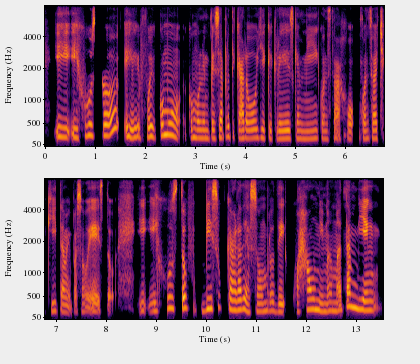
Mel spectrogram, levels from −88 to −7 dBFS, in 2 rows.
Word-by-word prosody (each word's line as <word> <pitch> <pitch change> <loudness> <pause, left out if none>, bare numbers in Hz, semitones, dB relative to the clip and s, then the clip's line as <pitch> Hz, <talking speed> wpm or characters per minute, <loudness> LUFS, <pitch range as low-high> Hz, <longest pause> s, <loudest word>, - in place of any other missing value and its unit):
Y 200 -2 +1
y 190 - +1
justo, 235 - 0
eh, 205 0 -1
fue 205 0 -2
como 235 -4 0 0.2
como 180 0 -4
le 175 - -4
empecé 175 +1 +4
a 185 - +1
platicar: 200 -4 -1
"Oye, 180 0 -4
¿qué 170 - -5
crees?, 170 0 -1
que 170 - -4
a 170 - -7
mí 165 +1 -7
cuando 165 0 -9
estaba 165 - -1
jo 160 - -7
cuando 165 - -5
estaba 170 -1 0
chiquita 175 -2 -1
me 155 - -6
pasó - - +2
esto". - - +2 0.5
Y 185 -2 -6
y 180 +3 -3
justo 235 +4 +3
f 240 - -17
vi 225 +6 +1
su 250 +3 +9
cara 205 -2 +2
de 215 -2 -1
asombro 175 +3 +3
de: 165 -1 0 0.2
"Guau, 210 +4 -1
mi 195 -5 -2
mamá 180 +1 -4
también 215 -6 +3
185 Hz, 175 wpm, -25 LUFS, 175-215 Hz, 0.5 s, su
